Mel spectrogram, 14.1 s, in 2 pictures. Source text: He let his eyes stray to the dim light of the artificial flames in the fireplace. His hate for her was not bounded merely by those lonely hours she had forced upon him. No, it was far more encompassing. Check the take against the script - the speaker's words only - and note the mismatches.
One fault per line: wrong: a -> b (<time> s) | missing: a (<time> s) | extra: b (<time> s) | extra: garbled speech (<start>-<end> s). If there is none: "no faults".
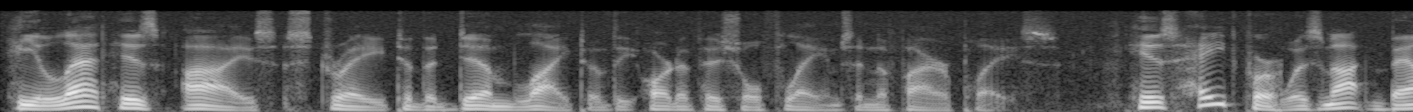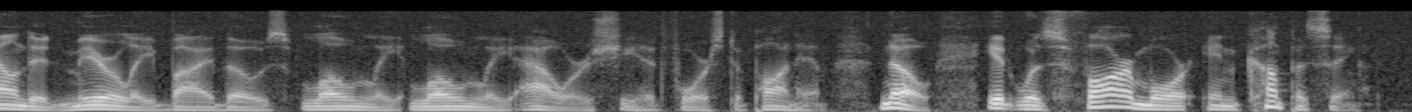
missing: her (6.4 s)
extra: lonely (9.1 s)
